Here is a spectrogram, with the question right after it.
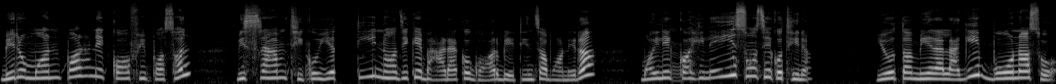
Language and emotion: Nepali, surprised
